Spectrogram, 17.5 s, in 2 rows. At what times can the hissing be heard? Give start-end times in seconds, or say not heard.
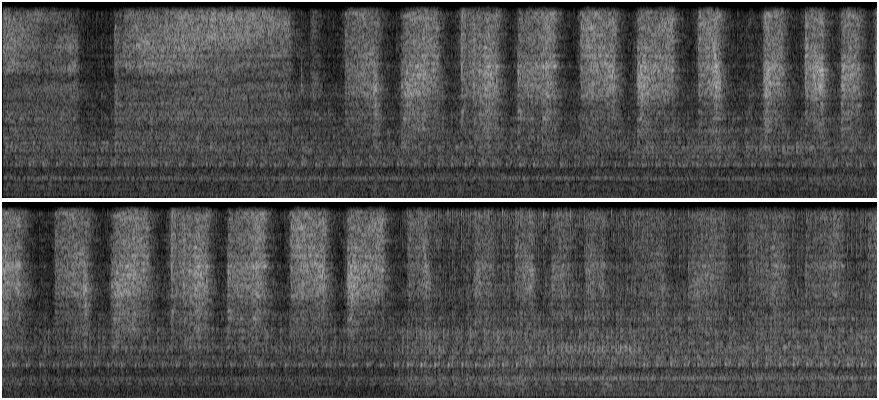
0.0-17.4.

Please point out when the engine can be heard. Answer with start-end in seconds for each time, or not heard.
0.0-17.4.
